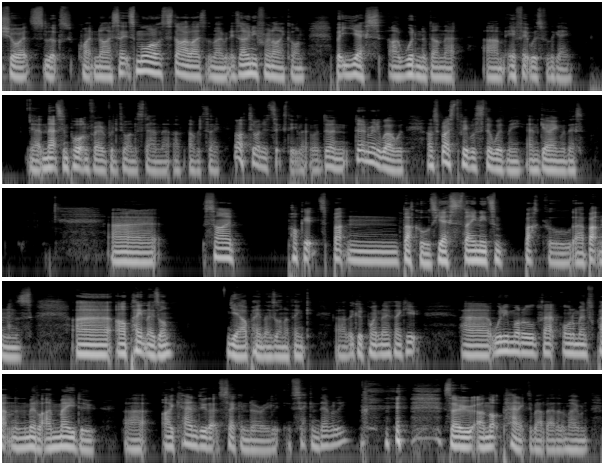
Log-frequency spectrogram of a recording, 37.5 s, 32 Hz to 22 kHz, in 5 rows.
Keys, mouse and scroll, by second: 22.9-25.9 middle drag.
